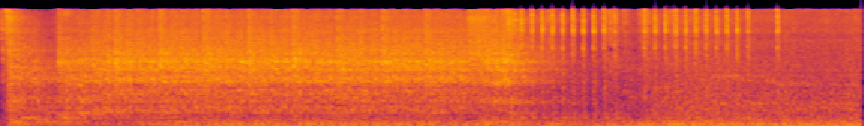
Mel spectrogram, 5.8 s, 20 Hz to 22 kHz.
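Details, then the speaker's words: 1997 work truck after replacing the bad number two fuel injector that left a cylinder lean and misfiring: cranks and catches quickly, then settles into a steady, even idle with no skip; misfire gone. "uh oh I think it sounds way better let's go listen to that tailpipe yeah took care of it I'd say our misfire is completely gone"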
